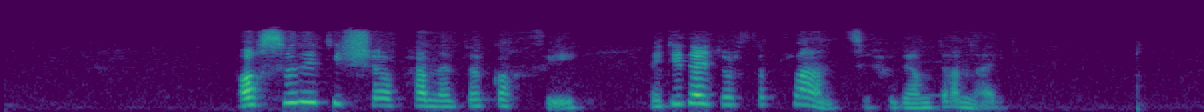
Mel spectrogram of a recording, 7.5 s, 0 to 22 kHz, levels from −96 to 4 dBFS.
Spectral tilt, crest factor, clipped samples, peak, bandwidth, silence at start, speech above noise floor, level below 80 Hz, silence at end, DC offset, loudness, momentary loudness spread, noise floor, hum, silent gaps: -3 dB/octave; 26 dB; under 0.1%; -12 dBFS; 7.6 kHz; 1.5 s; 47 dB; -82 dBFS; 1.3 s; under 0.1%; -34 LUFS; 17 LU; -81 dBFS; none; none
